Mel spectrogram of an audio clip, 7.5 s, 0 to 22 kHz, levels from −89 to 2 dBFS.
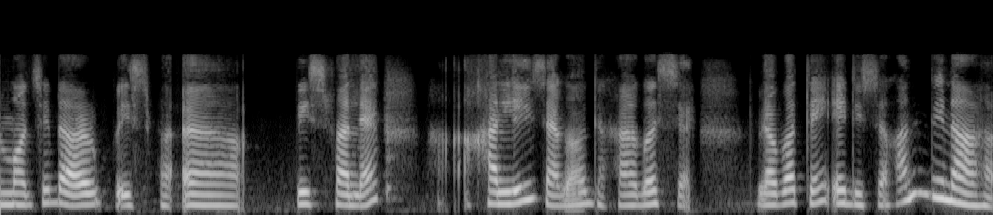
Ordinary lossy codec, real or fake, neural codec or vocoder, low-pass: none; fake; codec, 16 kHz, 1 kbps, X-Codec, HuBERT features, trained on general audio; none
